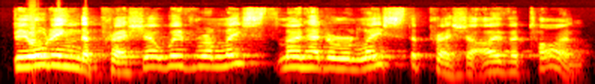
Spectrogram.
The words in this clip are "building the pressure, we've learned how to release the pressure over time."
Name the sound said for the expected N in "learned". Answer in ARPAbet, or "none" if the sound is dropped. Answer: L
